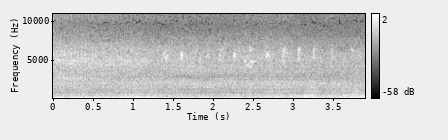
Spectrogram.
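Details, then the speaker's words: Car just after an oil change to Castrol Neutron, driving slowly: low, steady engine rumble with no knocks or ticks; the engine runs smooth and not too noisy. "ini sudah jalan pelan-pelan dan ternyata masih cukup halus ya suara mesinnya"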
